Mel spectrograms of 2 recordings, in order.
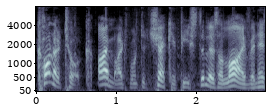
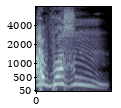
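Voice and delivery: irritated, annoyed, pitched-up delivery; 6 semitones higher than usual. Denying a teasing claim from another player: annoyed. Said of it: "why you're getting so annoyed about it".

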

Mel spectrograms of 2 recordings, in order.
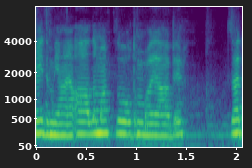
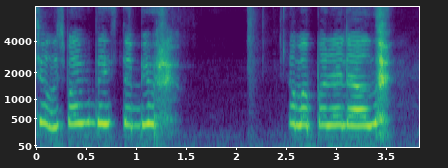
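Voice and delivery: crying, higher pitch; 9 semitones higher than usual. Speaker admitting to being depressed, crying involuntarily. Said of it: "Şu an istemsiz ağlıyorum şu an".

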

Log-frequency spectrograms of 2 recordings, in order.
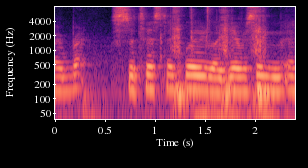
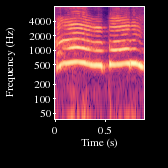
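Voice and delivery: very high, shrill, loud squealing voice; 14 dB louder than usual. Imitating the greeting of a card-game content creator: Saffron Olive voice. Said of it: "Like that voice".

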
